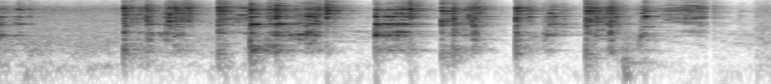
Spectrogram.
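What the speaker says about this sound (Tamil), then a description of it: "இந்த அவரைக்காயை அதில் கொட்டிடணும்" Cooked broad beans are tipped and scraped into a metal pan of sautéed onion and tomato, a series of sharp utensil scrapes and clatters in irregular bursts, close and clear.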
